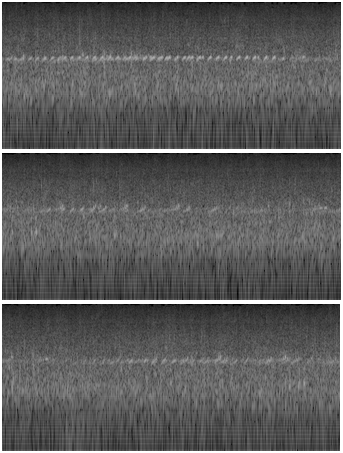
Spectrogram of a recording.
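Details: In a clear stream, Kajika frogs give a bright, rapid trill for nearly three seconds, then scattered chirps and a renewed trill near the end, all over rushing water.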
